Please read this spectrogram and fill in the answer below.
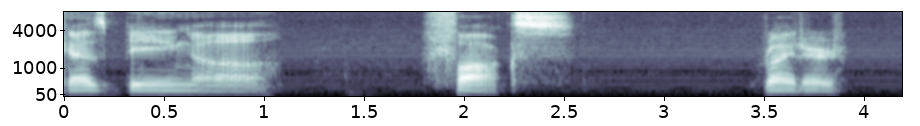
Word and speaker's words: faux: like as being a fox writer is that how you say it f a ux I think it's Fox oh faux writer why has it got an X in there I don't know I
